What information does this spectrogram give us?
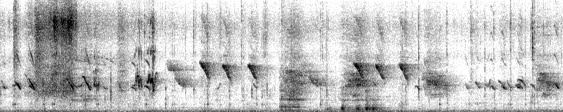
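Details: Thirsty baby chicks wanting drinking water, making repeated high, downslurred peeps in clusters, with rustling and scuffling sounds throughout.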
